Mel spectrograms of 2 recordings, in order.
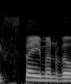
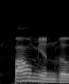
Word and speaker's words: Faymonville: and will approach one which i can now finally pronounce correctly after many months of calling it farm what I used to call it foul Mian will approach or something I used to just add an L sound into there for some reason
